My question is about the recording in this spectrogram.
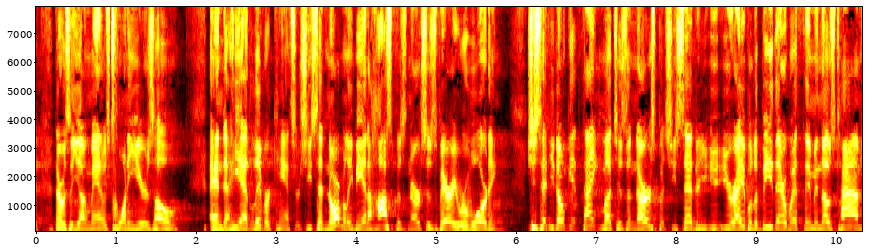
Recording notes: during the Wednesday Evening service of the 40th Annual National Youth Conference in Santa Clara, California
